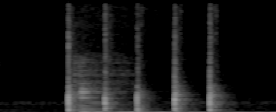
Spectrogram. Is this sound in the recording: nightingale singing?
no

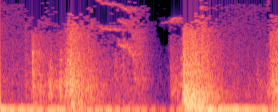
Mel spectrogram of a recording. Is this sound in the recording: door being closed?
yes

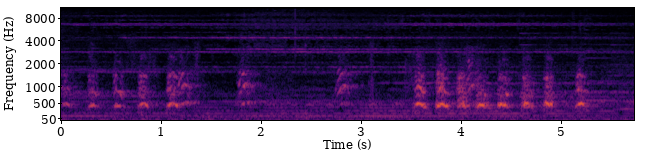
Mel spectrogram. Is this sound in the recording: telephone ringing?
no

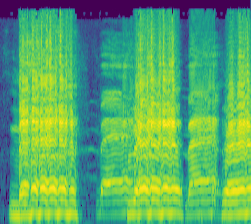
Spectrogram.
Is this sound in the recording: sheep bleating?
yes

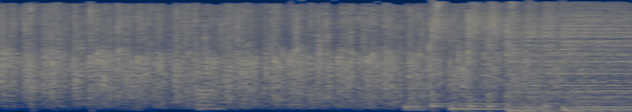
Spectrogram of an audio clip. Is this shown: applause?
yes

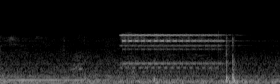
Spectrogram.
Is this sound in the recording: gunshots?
no

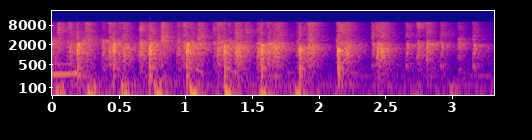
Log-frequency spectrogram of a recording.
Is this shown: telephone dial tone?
no

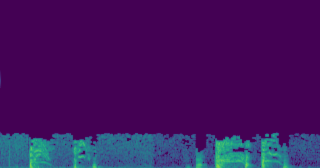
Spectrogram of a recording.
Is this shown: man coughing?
yes

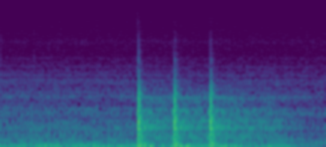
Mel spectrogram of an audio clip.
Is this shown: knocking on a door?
yes

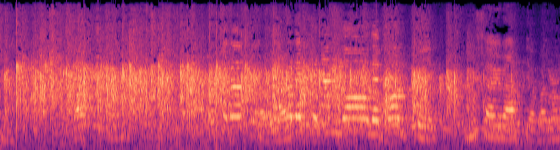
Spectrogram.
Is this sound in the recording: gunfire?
no

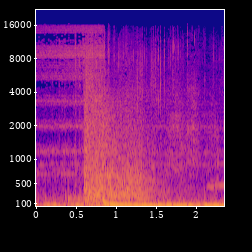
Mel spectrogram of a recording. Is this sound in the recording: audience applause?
no

